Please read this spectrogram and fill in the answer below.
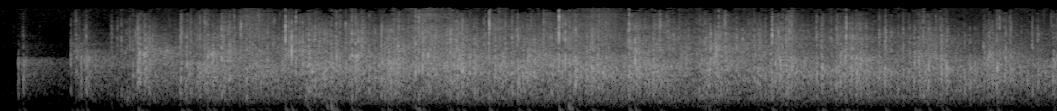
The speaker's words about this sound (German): Und wenn Sie jetzt müde geklatscht sind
